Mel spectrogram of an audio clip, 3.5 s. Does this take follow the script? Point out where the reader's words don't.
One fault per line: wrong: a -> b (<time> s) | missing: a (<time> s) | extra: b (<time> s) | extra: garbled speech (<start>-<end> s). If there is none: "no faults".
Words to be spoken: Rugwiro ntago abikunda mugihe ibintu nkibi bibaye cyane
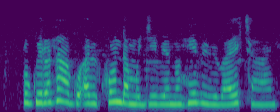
no faults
